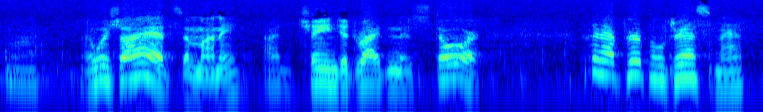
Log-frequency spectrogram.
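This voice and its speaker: A woman's voice: on the low side, expressive, normal speed, fairly bright tone, a little hiss or hum, rough recording. An actress playing a breezy, wisecracking frontier woman in a 1950s Western radio drama, folksy and wry, on an old radio recording. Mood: wry complaint.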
